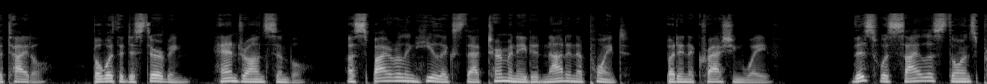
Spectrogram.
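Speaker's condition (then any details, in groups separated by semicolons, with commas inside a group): No condition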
